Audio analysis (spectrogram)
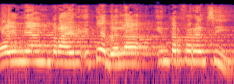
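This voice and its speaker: Audible room echo surrounds a woman speaking in an extremely high pitch with a Madurese accent. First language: Madurese (speaking Indonesian). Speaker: university lecturer. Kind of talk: lecture.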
